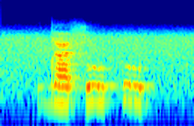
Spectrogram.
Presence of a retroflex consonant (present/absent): absent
